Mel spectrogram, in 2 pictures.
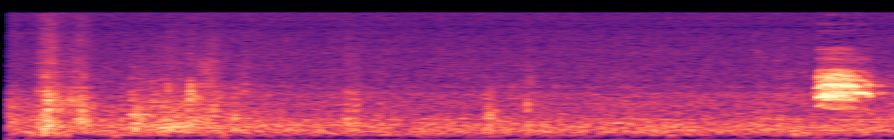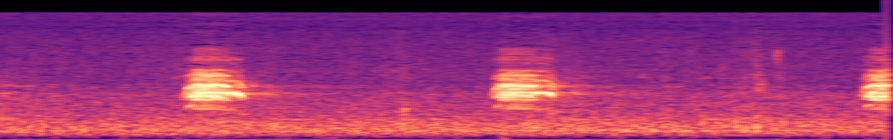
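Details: A Eurasian jay (Garrulus glandarius) gives four harsh, rasping screeches, each about a quarter-second long, spaced roughly a second and a half apart, over quiet background noise.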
